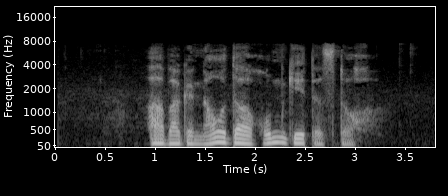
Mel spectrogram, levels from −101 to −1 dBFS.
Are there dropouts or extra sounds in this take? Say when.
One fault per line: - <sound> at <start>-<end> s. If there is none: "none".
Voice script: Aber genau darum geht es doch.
none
